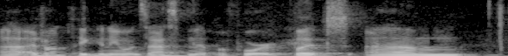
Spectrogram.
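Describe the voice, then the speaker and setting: A man at a fairly quick pace, his intonation fairly even. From Canada. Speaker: game developer. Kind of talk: interview.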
